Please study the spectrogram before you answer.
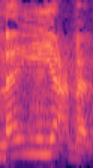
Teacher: mimdən sonra bir başa və yə hərfi şəddələnəcək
